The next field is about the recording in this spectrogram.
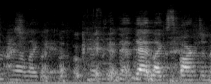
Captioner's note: laughs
